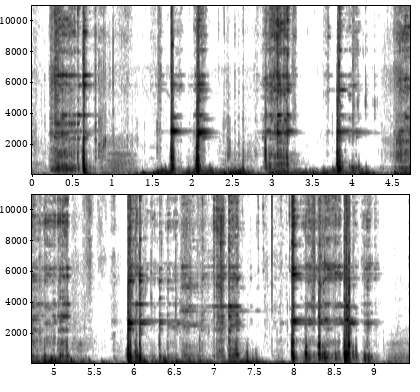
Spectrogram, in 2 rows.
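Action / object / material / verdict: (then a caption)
knock / fired clay bricks knocked together / fired clay / well-fired. At a brick kiln, fired clay bricks are knocked against each other, giving sharp, glassy clinks with a bright ring around 2.6 kHz that dies away almost at once, over a low rumbling background. The clear ring marks them as well-fired "boond maar" bricks of the best quality.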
